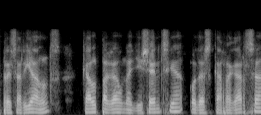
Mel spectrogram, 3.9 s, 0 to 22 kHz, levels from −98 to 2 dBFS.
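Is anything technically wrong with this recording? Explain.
No, nothing stood out as technically wrong on listening to this speech.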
